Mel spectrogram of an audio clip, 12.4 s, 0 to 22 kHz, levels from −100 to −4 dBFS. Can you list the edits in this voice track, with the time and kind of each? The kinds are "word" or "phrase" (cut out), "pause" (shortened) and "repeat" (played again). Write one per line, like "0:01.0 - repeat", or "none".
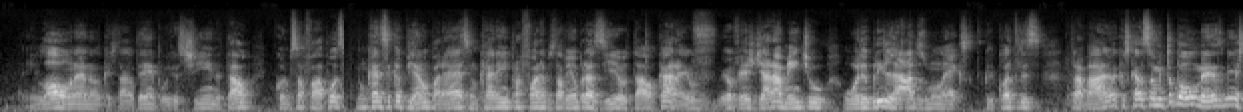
0:01.3 - word
0:02.6 - pause
0:03.4 - word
